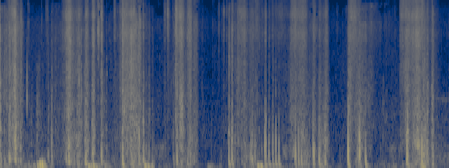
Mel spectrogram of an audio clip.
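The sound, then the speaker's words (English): Footsteps walking through spring woods on melting snow, a steady run of soft crunching steps at an even walking pace. The steps are fairly faint, and no one talks. “So I went for a walk in the woods.”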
